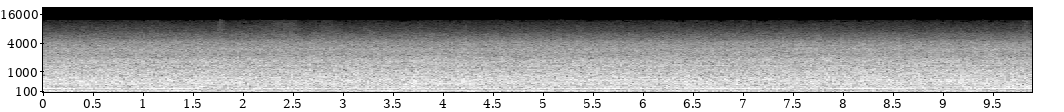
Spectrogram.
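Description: Ichibata Electric Railway 5000 series electric train running, heard from inside the carriage: a steady rumble of wheels on rail with a low hum that comes and goes.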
